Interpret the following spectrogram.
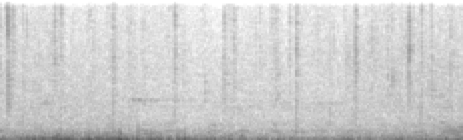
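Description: Outdoor five-a-side football on a wet court: a low, uneven rumble with scattered light taps of players' footsteps and ball touches on the wet surface.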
